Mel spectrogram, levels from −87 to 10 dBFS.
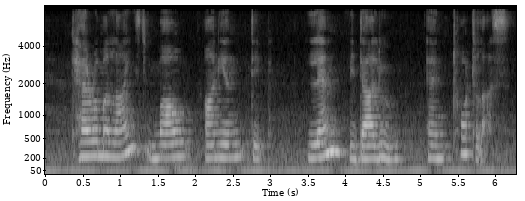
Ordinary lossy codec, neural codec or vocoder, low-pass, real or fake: none; none; 7.2 kHz; real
